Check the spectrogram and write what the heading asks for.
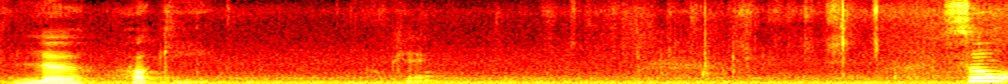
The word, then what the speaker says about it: hockey: It's le hockey.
